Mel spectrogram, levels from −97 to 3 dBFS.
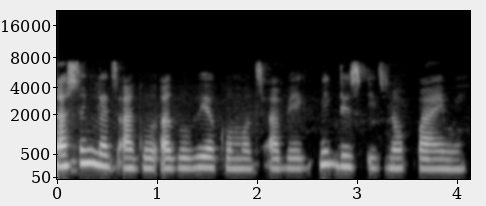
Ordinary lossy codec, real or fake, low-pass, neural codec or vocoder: none; real; 7.2 kHz; none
